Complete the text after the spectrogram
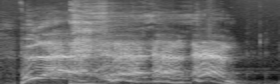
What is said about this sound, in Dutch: voordat we eigenlijk beginnen babbelen, doen we altijd zo'n een klanktestje. Schrapen we de keel.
